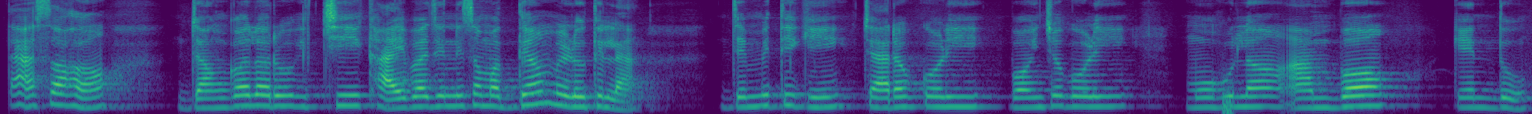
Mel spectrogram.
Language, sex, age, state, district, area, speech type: Odia, female, 18-30, Odisha, Dhenkanal, rural, spontaneous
